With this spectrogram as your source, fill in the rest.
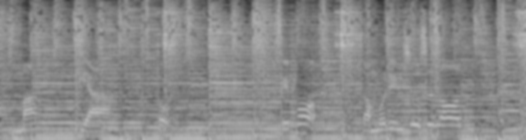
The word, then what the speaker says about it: macchiato: sila is maso ah sa Italian po pag nagdikit na yung double C at H ang nagiging bigkas po diyan is K. Ang tamang bigkas po ng is makato.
